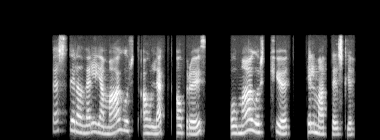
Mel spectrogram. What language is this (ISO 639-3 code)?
isl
